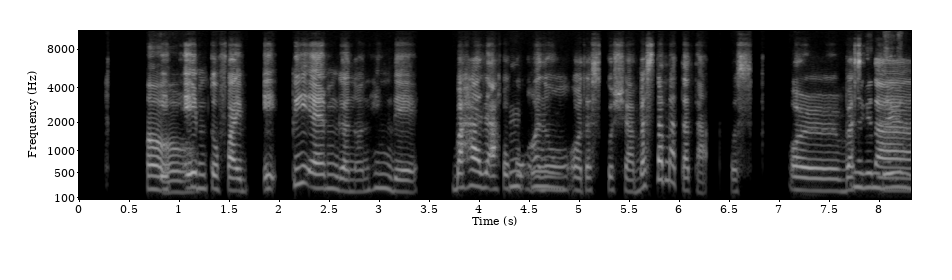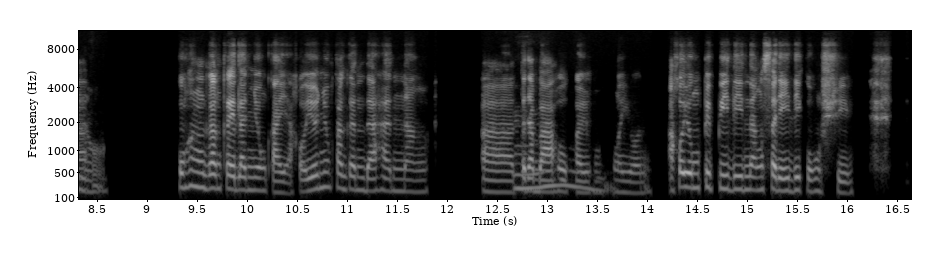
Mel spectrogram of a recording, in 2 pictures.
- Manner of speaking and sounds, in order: none
- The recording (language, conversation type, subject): Filipino, podcast, Paano mo binabalanse ang trabaho at personal na buhay?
